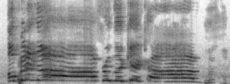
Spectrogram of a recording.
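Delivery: huge drawn-out high goal scream; stretched, ecstatic goal call; goal shout. Real, not acted. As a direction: roar it like a commentator losing it. Goal scored, commentator erupts.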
